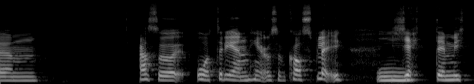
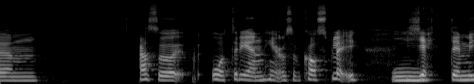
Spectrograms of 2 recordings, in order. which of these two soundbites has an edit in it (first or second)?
first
